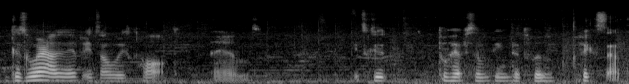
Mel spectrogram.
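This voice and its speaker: Stuffy-nosed man with a creaky voice. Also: fairly high pitch, flat delivery, faint music behind. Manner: halting, repeats himself. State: stuffy nose, morning voice. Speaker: game server player. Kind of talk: casual voice chat.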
